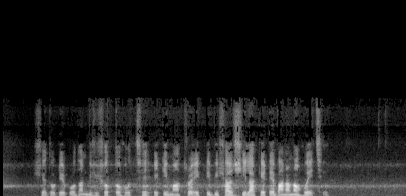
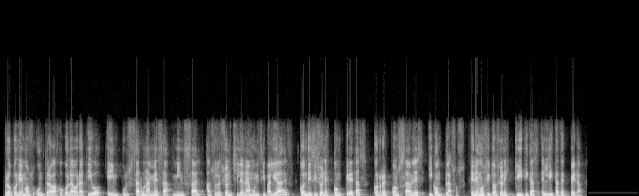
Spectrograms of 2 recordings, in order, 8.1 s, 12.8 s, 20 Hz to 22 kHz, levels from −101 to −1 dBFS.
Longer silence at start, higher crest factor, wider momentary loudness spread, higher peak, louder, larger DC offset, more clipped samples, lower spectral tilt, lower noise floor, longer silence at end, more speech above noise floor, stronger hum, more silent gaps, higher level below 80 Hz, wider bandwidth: about the same, 0.2 s vs 0.1 s; first, 24 dB vs 14 dB; first, 16 LU vs 5 LU; about the same, -2 dBFS vs -4 dBFS; second, -23 LUFS vs -17 LUFS; neither; neither; second, -5 dB/octave vs -6.5 dB/octave; second, -53 dBFS vs -83 dBFS; first, 1.55 s vs 1.15 s; second, 29 dB vs 67 dB; neither; neither; second, -60 dBFS vs -52 dBFS; first, 11 kHz vs 8.8 kHz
